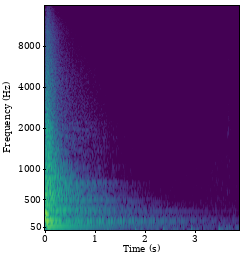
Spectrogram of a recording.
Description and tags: tom low
Individual percussive hits recorded live from my Tama Drum Kit
drum, kit, live, tama, tomtom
